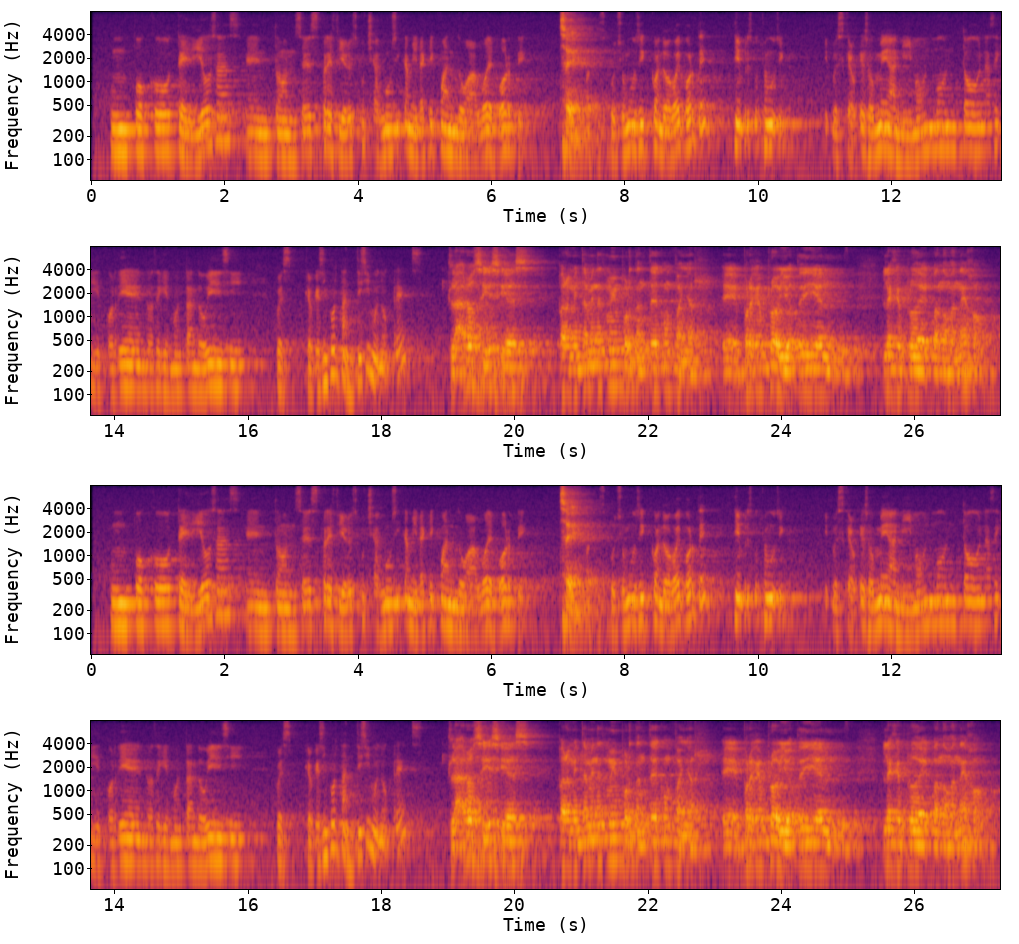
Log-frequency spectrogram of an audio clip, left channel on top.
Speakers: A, on the left; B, on the right.
A: un poco tediosas, entonces prefiero escuchar música. Mira que cuando hago deporte.
B: Sí.
A: Escucho música, cuando hago deporte, siempre escucho música. Y pues creo que eso me anima un montón a seguir corriendo, a seguir montando bici. Pues creo que es importantísimo, ¿no crees?
B: Claro, sí, sí es. Para mí también es muy importante acompañar. Eh, por ejemplo, yo te di el, el ejemplo de cuando manejo,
